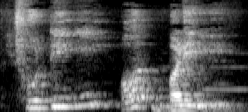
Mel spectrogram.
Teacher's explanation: छोटी ई और बड़ी ई को तालव्य स्वर कहते हैं।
